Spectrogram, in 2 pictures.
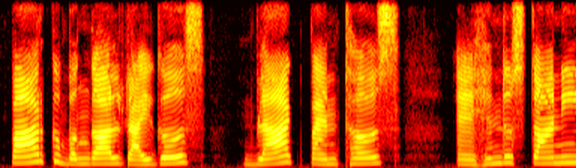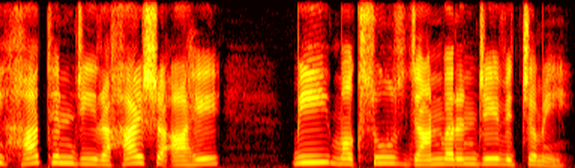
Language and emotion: Sindhi, neutral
